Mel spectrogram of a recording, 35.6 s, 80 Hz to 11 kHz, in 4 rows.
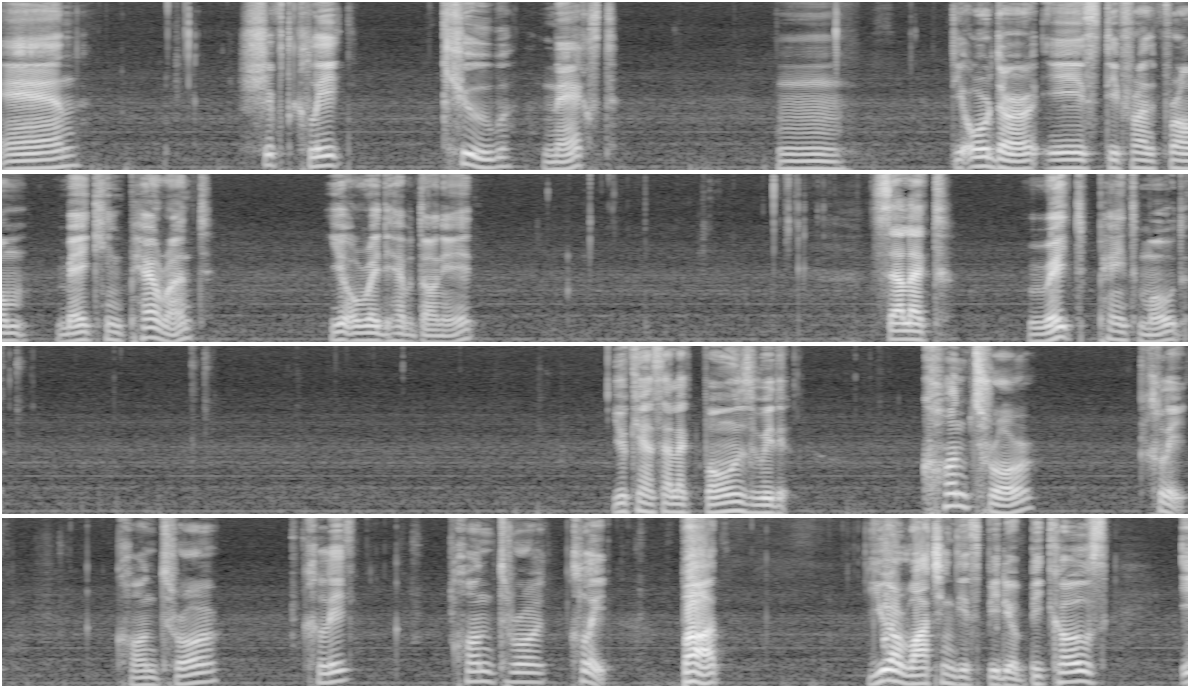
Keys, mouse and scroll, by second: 3.4 shift+click, 17.8 click, 26.4 ctrl+click, 29.0 ctrl+click, 31.1 ctrl+click.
